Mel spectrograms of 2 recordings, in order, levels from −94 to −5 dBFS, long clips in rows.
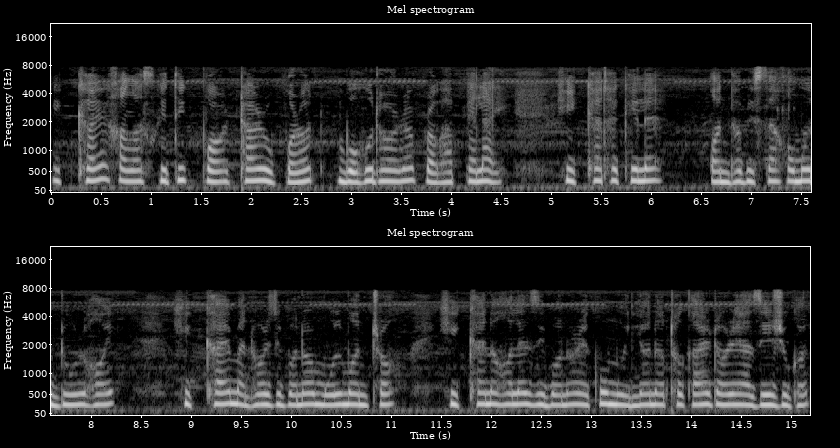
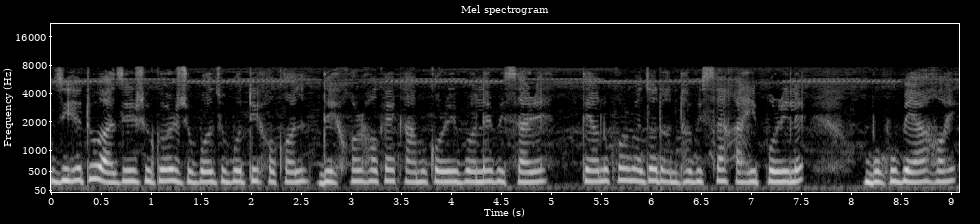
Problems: constant background noise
